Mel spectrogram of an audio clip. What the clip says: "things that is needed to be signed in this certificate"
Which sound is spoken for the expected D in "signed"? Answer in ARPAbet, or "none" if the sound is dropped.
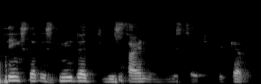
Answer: none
